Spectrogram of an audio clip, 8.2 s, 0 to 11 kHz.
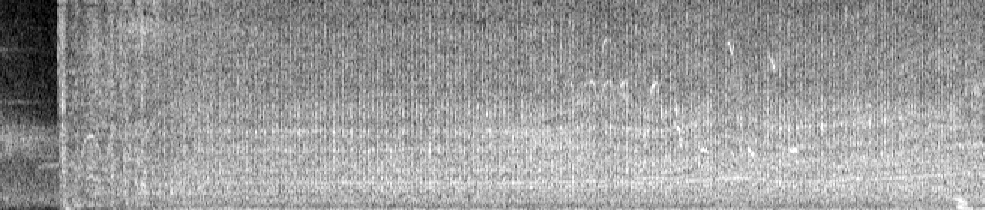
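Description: A tractor in Farming Simulator 22 cranks over and fires up after a brief quiet moment, then settles into a steady, loud, rumbling idle that runs on without any talk.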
